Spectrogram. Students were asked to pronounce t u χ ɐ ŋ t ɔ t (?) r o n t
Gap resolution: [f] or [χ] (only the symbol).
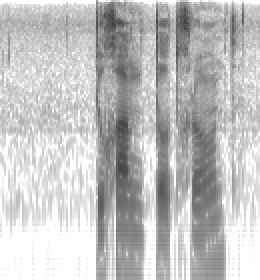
χ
